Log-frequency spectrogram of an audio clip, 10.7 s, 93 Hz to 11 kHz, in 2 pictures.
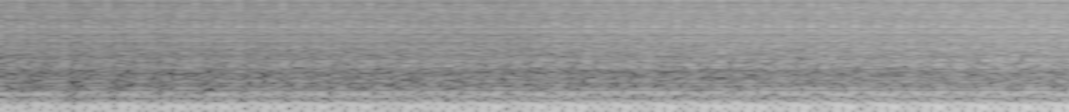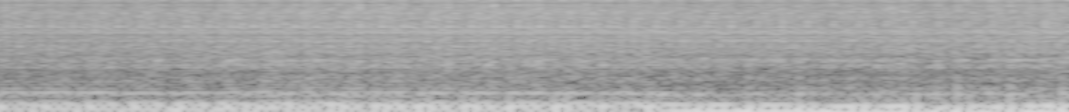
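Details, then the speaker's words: Weber 44 IDF carburetor on a Herthing, with idle jets just resized: deep, steady idle rumble with a low even beat and no stumble. Idle is now set, but throttle hesitation remains, judged to come from main jets that are too small. "all right so idle set he's good to go now we gotta all we gotta do is uh fix that uh hesitation when you hit the throttle that means that your uh your jets your main jets are a little too too uh small"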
